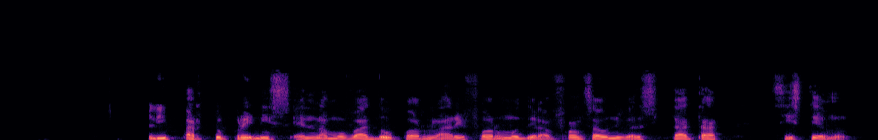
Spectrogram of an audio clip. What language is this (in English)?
Esperanto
